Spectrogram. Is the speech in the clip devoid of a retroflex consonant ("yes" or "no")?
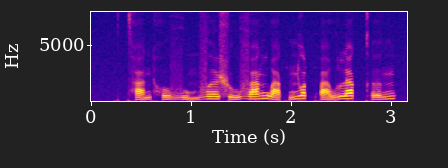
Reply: no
